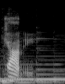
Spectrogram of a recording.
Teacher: Word county is not pronounced by the sounds itself, it's blended together and pronounced as one syllable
